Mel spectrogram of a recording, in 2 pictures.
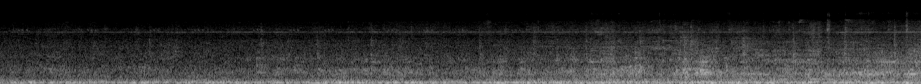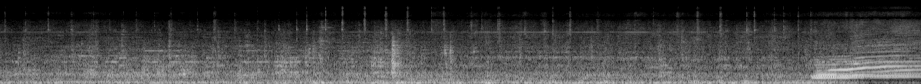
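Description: A steam locomotive rumbles and chugs past close by.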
